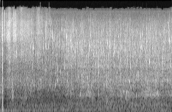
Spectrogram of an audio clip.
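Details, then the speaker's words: Backyard sump pump discharge pipe, newly sealed and riveted extension, combined with gutter runout: steady rushing hiss of water, no dripping or spitting, flowing clean with no leaks. "You can hear the water going. It's rushing through with no leaks."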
